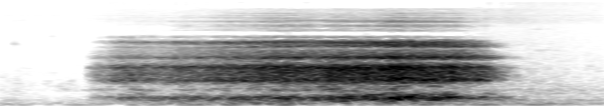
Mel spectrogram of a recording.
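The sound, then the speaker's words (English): A slow, deep inhale during a guided meditation breathing exercise: one steady, airy breath lasting about two seconds, building gently in loudness before stopping. “Really trying to exhale for longer than you inhale, in your own time or together with me. Inhale.”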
